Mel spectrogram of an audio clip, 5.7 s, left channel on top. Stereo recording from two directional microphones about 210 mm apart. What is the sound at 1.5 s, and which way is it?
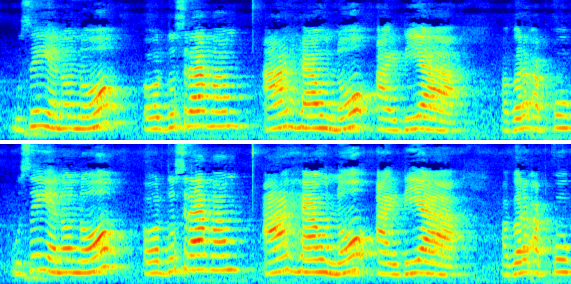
A woman's voice, 25° right (ahead or behind).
